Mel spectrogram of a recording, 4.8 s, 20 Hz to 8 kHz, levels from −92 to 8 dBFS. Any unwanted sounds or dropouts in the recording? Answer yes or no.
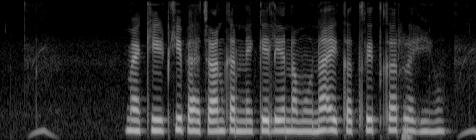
no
